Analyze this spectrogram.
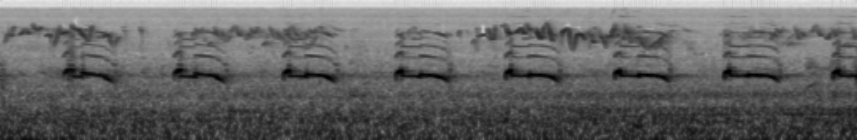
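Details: European green woodpecker calling: loud ringing notes with a falling tail, repeated evenly about once a second, over constant low wind or traffic rumble and faint high chirps of other birds.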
